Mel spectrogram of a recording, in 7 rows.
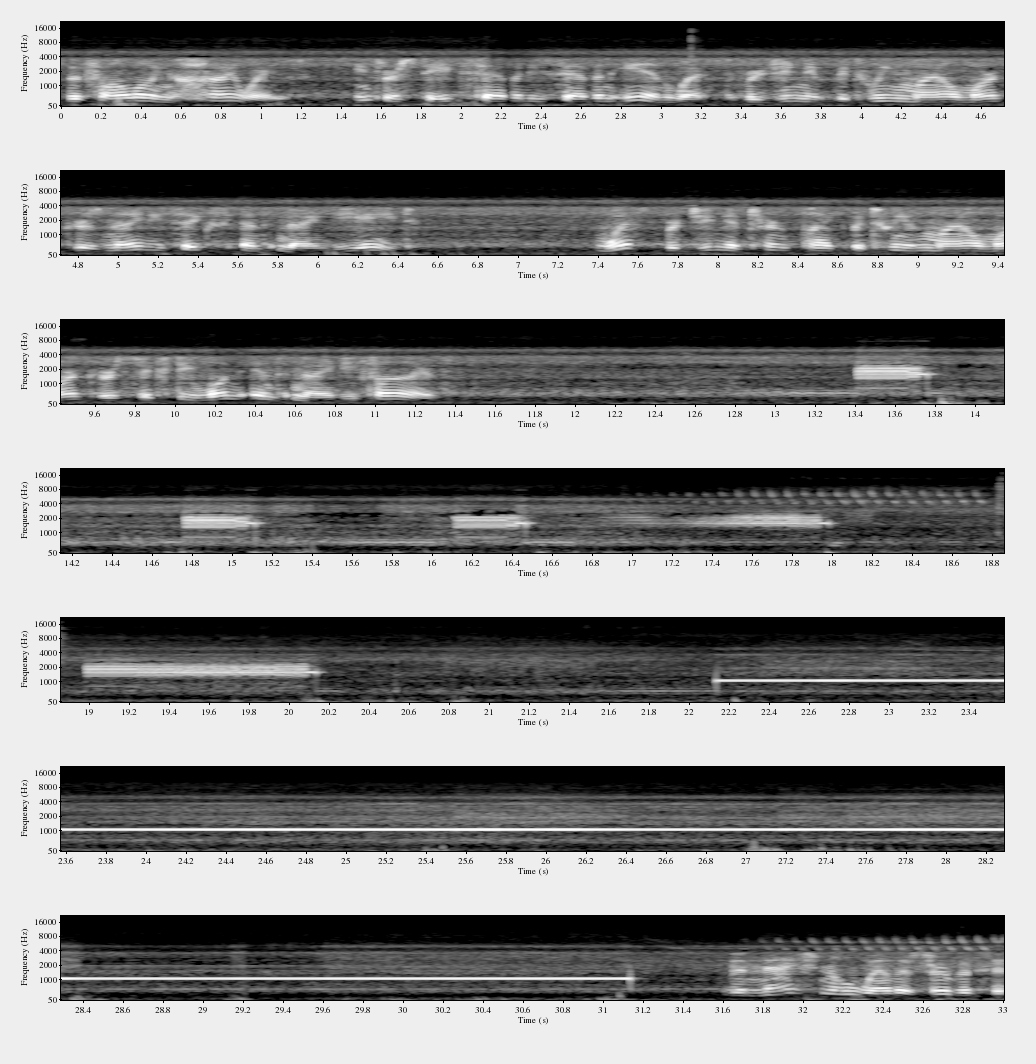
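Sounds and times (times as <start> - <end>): two-tone digital data bursts: 13.2 - 14.0, 14.7 - 20.2, 22.2 - 33.0.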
